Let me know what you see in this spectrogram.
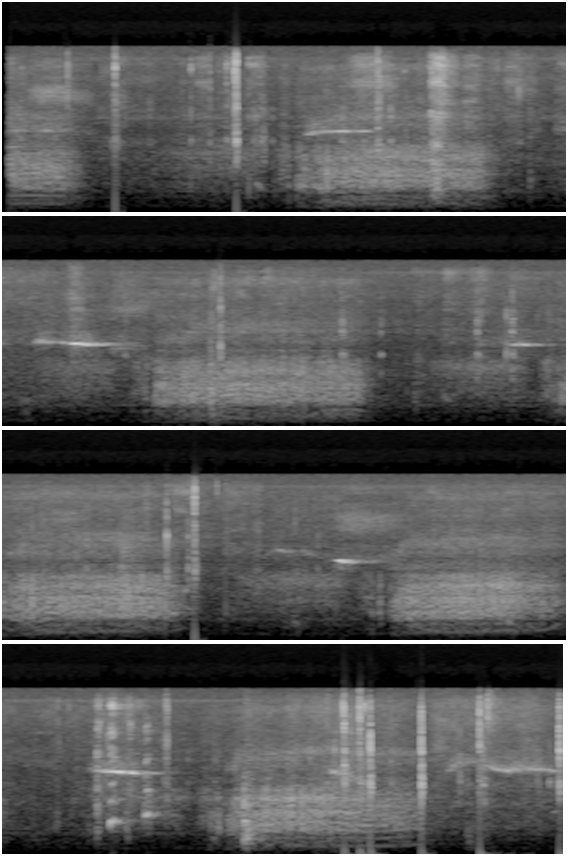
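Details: Snoring from the uploader's mother, loud, repeated rough snores on each breath, about five in fifteen seconds, with quiet gaps and faint room noises.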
